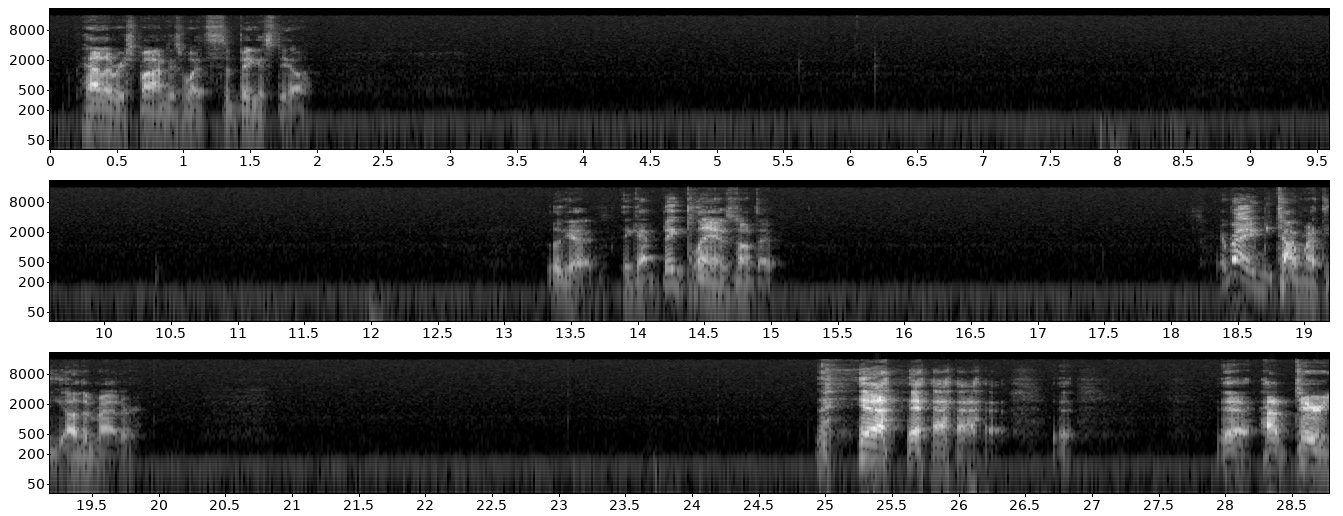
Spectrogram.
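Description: An elderly man speaks casually into a microphone, in short bursts with pauses.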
